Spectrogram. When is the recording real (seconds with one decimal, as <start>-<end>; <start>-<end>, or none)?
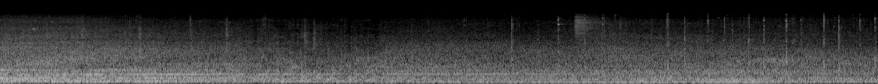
0.0-2.5; 3.8-8.8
